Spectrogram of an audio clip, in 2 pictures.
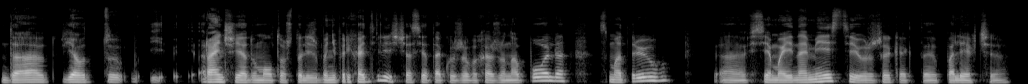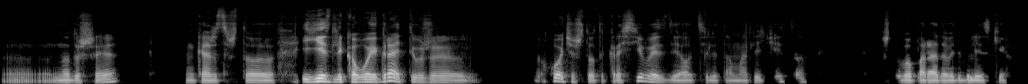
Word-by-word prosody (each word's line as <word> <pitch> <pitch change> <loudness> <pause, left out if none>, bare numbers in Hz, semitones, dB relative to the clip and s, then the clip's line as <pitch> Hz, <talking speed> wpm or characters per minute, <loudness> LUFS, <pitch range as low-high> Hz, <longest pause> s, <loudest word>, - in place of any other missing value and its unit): Да. 105 +1 +3
Вот, 105 +1 -9
я 110 -1 +5
вот, 110 0 -2
э, 110 -2 -1 0.3
я, - - -9 0.3
раньше 115 -2 +3
я 100 -1 +5
думал 100 -1 0
то, 100 +1 -3
что 95 +2 -3
лишь 100 0 -1
бы 105 +1 -1
не 105 - +1
приходили, 115 - 0
сейчас 105 -1 -4
я 105 - +1
так 100 0 -3
уже 95 0 -1
выхожу 95 +1 -2
на 95 0 0
поле, 165 - +1 0.3
смотрю, 165 - 0 0.4
э, 100 -2 -3
все 105 +2 -1
мои 100 0 +3
на 105 +1 +2
месте, 135 +1 +2
уже 95 +2 -2
как-то 95 -2 -5
полегче, 95 0 -2 0.2
э, - - -13
на 100 0 -5
душе. 100 +7 -2 0.8
Кажется, 95 0 0
что 95 -2 0 0.3
есть 125 +4 +8
для 115 0 +2
кого 115 0 +6
играть, 155 +7 +5
ты 110 - -2
уже 100 -2 -3 0.6
хочешь - - 0
что-то - - -5
красивое 110 +5 -1
сделать 95 -1 -5
или, 95 - -6
там, 90 0 -8
отличиться, 110 +5 -11 0.7
чтобы 95 0 -3
порадовать 95 0 +1
близких. 95 0 -3
100 Hz, 150 wpm, -23 LUFS, 95-115 Hz, 0.8 s, есть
